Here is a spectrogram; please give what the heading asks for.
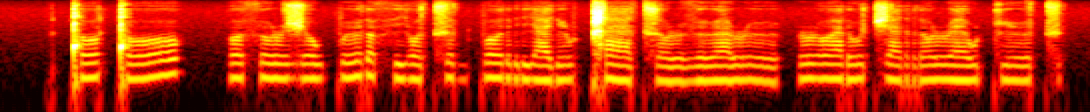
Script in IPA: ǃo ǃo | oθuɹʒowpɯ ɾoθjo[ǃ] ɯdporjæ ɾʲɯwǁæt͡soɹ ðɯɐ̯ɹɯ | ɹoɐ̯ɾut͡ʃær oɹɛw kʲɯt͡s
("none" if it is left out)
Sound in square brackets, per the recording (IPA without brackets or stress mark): t͡s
